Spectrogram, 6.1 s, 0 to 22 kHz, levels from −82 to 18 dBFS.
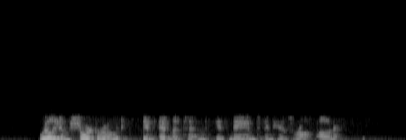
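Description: A speech recording carried through the iLBC codec, with the audio confined to roughly 200 Hz to 3.6 kHz and a plainly audible rough, synthetic texture. Each stretch of excitation is coded independently, and the sound fits iLBC's 20 ms frame mode at about 15.2 kbps. Lost iLBC frames appear at 0.46 to 0.57 s, 2.12 to 2.18 s, and 4.92 to 4.96 s, the last just after "is named in his". The decoder fills each gap by repeating the last pitch cycle blended with noise, which sounds like a brief held, buzzy vowel. The first gap lasts about 120 ms, which points to six consecutive 20 ms frames. Speech recovers almost immediately after each gap.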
